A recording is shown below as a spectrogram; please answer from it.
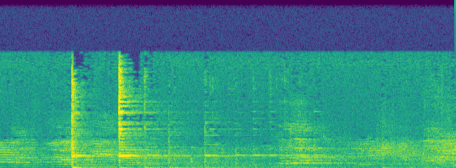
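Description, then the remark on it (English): A tin cup of water clinks twice in quick succession, each a sharp metallic knock, the second leaving a short ringing tone, over a low murmur of background noise. “Hey, you think I didn't get water in a tin cup?”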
